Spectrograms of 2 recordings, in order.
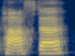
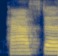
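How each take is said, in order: First: The word is said the American way. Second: The word is said the Canadian way. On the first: "instead of pasta" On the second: "Pasta instead of"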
